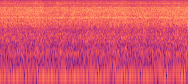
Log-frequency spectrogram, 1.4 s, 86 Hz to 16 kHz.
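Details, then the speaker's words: 1996 Honda Accord just after head gasket job, valve lash set, exhaust valves ground: steady low drone at even idle with no knocks, ticks or misses; normal idle. "Wow, he loves life. That sounds so good."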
